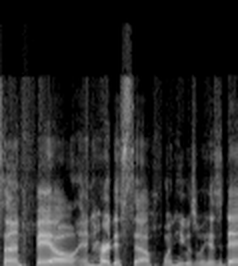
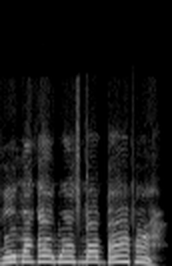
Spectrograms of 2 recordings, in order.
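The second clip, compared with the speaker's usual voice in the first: put-on much higher, panicked cry for a lost child; mock panic. Mother imagining her lost son, panicked high cry. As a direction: act out a parent's sudden panic. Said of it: "panic will set into your mind".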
